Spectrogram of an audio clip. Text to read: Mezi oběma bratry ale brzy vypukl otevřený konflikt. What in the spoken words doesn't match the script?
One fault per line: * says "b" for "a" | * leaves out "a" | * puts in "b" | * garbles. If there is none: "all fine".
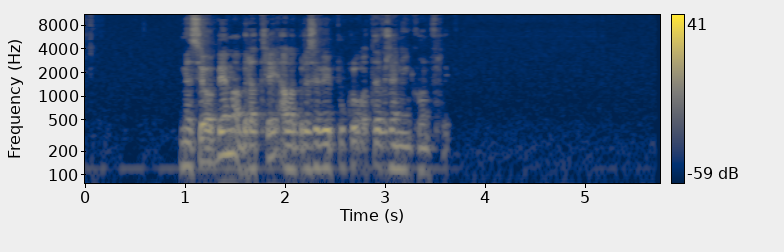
all fine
